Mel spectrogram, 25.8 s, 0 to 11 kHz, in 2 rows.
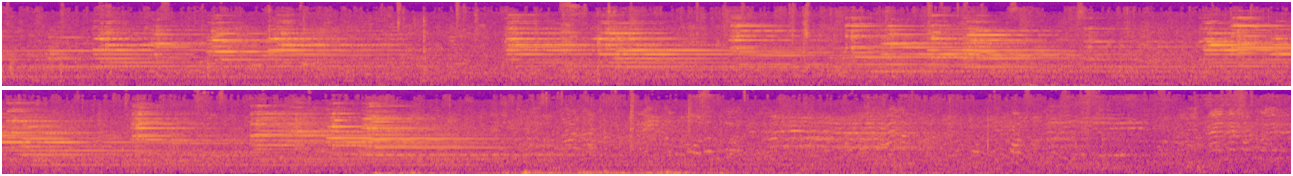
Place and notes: munich, 2008, the Rathaus-Glockenspiel chimes, invisisci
